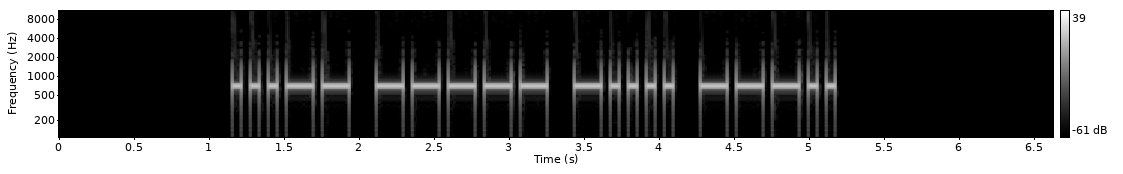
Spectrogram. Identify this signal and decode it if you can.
Morse code, heard as a keyed tone, about 20 wpm, 700 Hz. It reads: 3068
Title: Numbers - 4-Digit 20wpm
